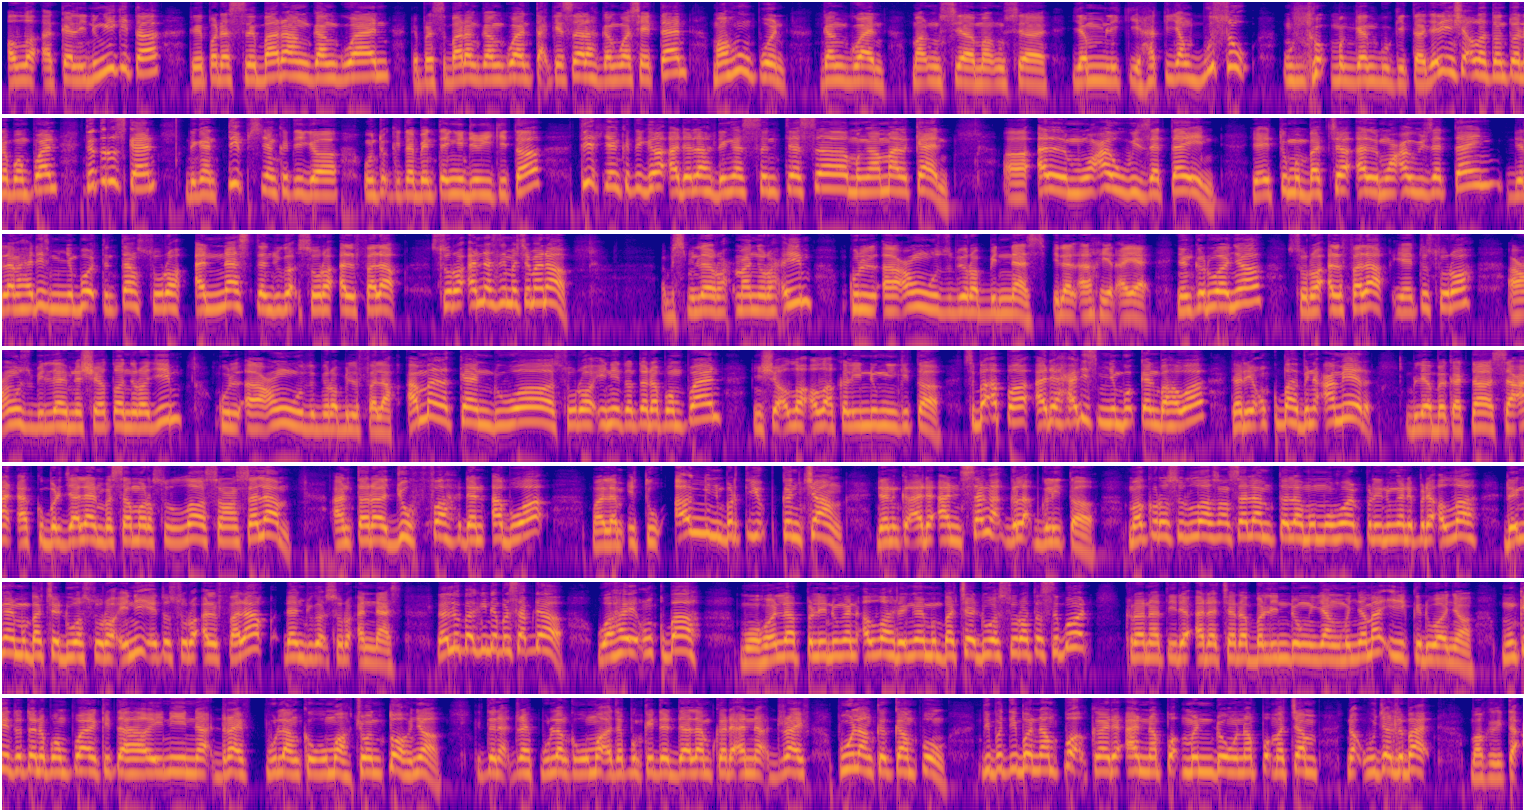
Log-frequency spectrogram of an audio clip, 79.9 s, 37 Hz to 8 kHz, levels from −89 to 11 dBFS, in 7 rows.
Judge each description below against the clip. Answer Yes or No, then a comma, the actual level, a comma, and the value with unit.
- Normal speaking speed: No, fast, 160 wpm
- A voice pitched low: No, high, 225 Hz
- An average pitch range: Yes, average, 3.7 semitones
